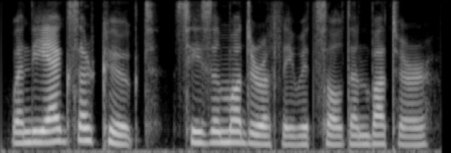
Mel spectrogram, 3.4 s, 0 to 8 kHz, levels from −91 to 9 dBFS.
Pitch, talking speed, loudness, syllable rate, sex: 195 Hz, 195 wpm, -17 LUFS, 6.2 syllables/s, female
